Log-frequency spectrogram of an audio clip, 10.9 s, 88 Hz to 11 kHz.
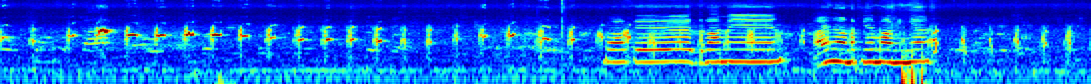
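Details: A third-week Shih Tzu puppy of princess type, 23 days old, keeps up a long string of rapid, high-pitched yips and squeaks. Midway, a sustained buzzy tone like music or a voice overlaps before the yelping resumes.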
